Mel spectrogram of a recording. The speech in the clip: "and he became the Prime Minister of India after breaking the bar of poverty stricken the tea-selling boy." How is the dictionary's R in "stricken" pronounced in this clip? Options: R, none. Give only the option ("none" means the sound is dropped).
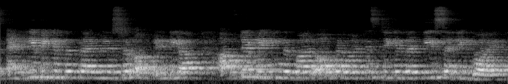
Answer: none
